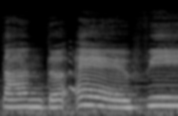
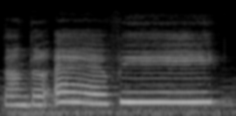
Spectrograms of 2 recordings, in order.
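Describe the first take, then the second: First: The name is called at normal volume. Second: The name is called out louder.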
